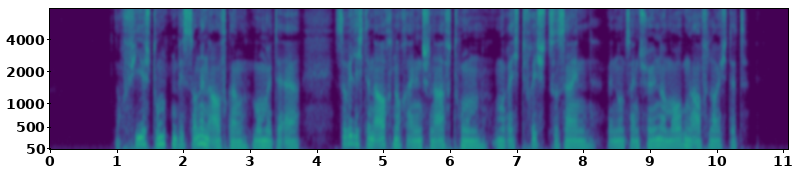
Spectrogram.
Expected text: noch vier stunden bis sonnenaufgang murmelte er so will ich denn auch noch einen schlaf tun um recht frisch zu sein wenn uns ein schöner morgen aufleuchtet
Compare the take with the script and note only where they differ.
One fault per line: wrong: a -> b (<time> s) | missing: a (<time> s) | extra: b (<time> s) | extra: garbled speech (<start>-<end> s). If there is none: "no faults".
no faults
